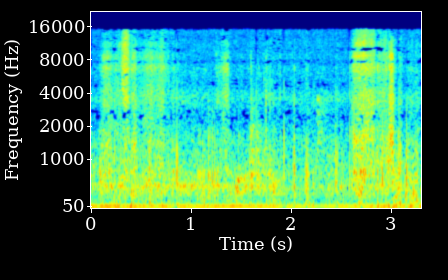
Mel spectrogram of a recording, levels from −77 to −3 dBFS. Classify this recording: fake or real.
real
